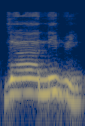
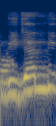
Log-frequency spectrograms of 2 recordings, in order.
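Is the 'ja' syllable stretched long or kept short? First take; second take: long; short. First: The 'ja' is stretched long before 'nibi'. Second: The 'ja' is short, run into the next syllable. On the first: The word keeps its intended meaning. The speaker calls it right. "বিজা টান দিয়ে পড়তে হবে" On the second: It becomes a different word with another meaning. The speaker calls it wrong. "আপনি যদি বিজানবি বলেন তাহলে শব্দ চেঞ্জ হয়ে যাবে"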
